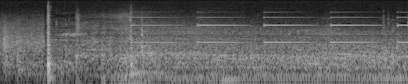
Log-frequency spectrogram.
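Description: Car engine starting and running at idle, with the dashboard warning chime beeping steadily about once a second. A single sharp knock comes just before, under a second in.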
